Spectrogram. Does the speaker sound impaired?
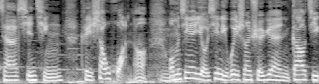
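No.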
